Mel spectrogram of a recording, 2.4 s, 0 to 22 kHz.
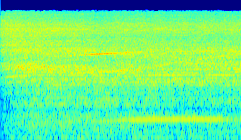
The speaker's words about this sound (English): That's not a jet plane, but a gas turbine-powered 1963 Chrysler turbine car. Only three running examples of the bronze two-doors are in existence.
